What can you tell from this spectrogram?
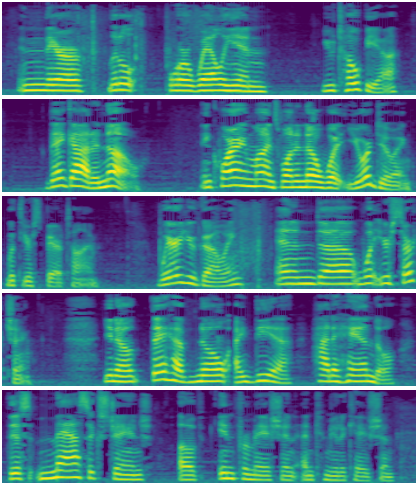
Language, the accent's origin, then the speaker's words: English; United States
